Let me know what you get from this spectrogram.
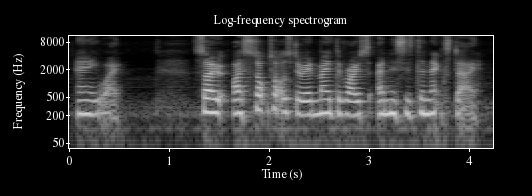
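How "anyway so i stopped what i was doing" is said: normal talking voice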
